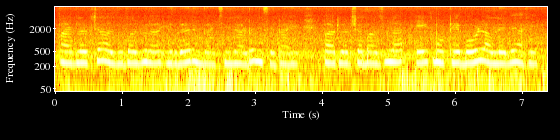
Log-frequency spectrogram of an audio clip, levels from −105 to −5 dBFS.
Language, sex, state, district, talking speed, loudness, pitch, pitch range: Marathi, female, Maharashtra, Dhule, 130 wpm, -14 LUFS, 245 Hz, 240-255 Hz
